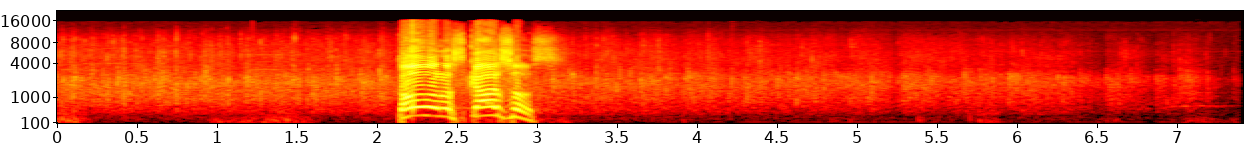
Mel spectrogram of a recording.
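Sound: applause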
